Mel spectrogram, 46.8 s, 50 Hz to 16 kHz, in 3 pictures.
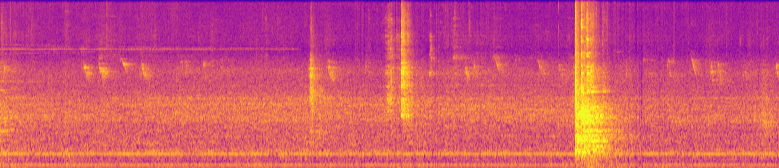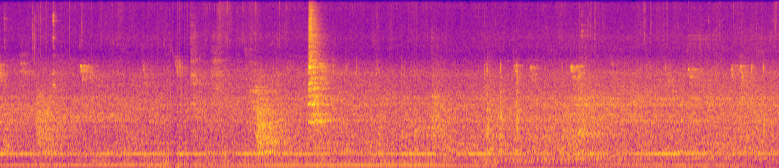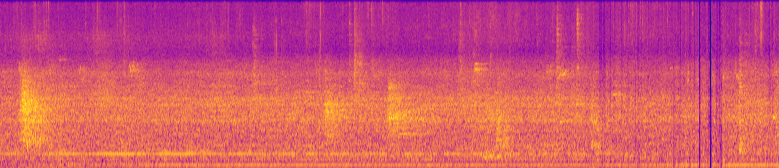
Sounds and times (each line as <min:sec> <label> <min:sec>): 0:00.0 bigger house construction 0:46.7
